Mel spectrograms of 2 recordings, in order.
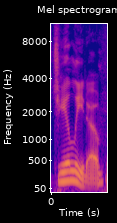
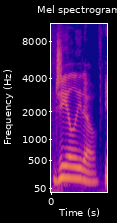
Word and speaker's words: Giolito: How do you say it? – So it's Lucas Giolito. – Giolito.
